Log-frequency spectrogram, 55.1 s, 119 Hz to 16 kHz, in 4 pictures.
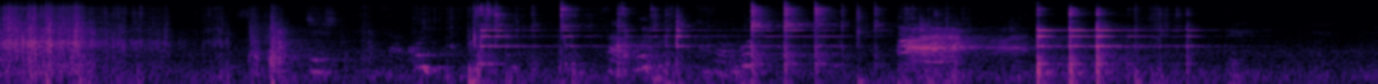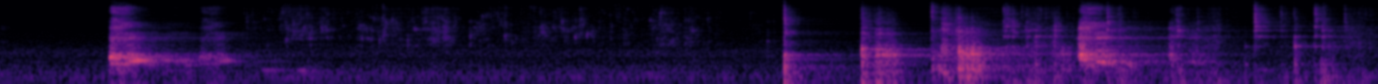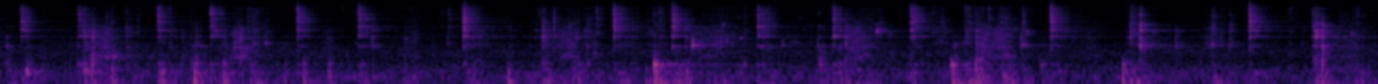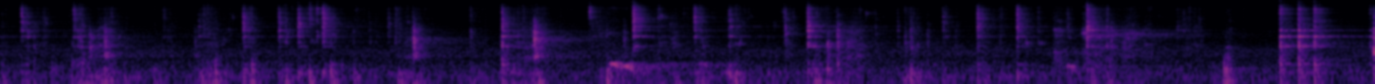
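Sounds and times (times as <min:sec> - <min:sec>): pots and dishes knocking: 0:04.6 - 0:09.0, 0:10.4 - 0:12.2, 0:21.6 - 0:42.4, 0:43.3 - 0:45.7, 0:46.4 - 0:52.6, 0:53.6 - 0:55.0.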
